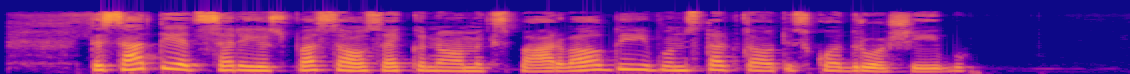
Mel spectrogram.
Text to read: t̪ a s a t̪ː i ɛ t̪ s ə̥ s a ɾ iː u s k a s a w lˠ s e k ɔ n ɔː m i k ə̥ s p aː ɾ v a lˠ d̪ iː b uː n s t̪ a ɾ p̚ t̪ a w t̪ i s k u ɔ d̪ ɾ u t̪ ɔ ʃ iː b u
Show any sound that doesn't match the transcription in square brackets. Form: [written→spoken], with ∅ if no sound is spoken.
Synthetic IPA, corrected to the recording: t̪ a s a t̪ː i ɛ t̪ s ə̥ s a ɾ iː u s [k→p] a s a w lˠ s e k ɔ n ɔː m i k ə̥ s p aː ɾ v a lˠ d̪ iː b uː n s t̪ a ɾ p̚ t̪ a w t̪ i s k u ɔ d̪ ɾ u [t̪→∅] ɔ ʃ iː b u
